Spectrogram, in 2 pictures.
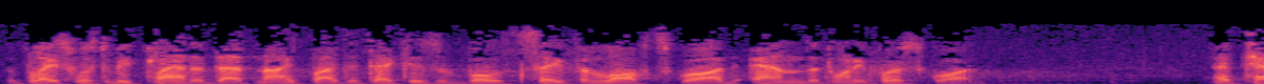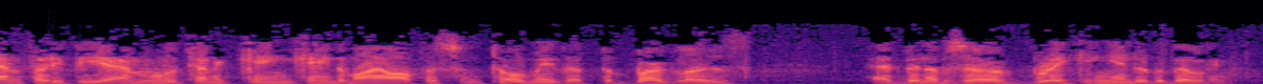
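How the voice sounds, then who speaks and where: An actor playing a weary, businesslike police captain in a matter-of-fact, clipped classic radio drama style. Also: male voice, medium pitch, moderate pace, natural voice. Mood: measured narration. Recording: narrow, noisy old radio recording.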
